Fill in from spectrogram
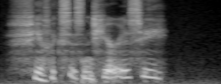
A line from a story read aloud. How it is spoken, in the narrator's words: whispered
